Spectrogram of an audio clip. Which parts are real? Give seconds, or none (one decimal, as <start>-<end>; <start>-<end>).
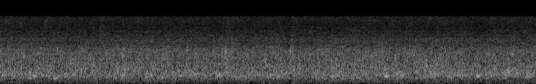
3.8-5.4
